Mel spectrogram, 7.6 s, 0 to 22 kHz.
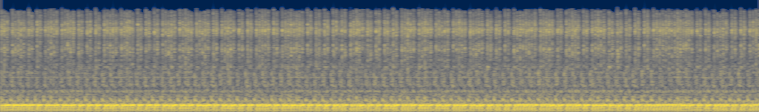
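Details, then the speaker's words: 1968 Detroit Diesel 3-53T after total overhaul, stone cold first run (engine about 4.5°C/40°F, outside -3°C): loud, steady diesel beat at even rhythm, no misses or knocks; good oil pressure, no leaks; idling healthy. "oh she runs pretty good guys no leaks and uh pretty well that's all i'm gonna run it it it's still stone cold but uh got really good oil pressure and there's no leak"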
